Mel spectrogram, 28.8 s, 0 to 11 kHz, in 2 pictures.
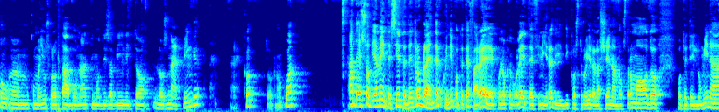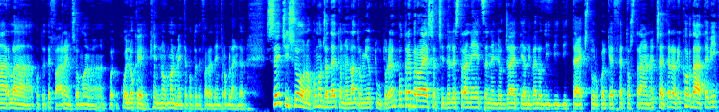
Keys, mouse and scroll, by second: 1.1 shift+Tab, 2.8 KP_7, 3.7 g, 4.6 middle click, 6.5 middle click, 7.4 middle click, 8.1 shift+a, 10.4 s, 11.5 middle click, 12.7 click, 13.1 middle click, 14.4 middle click, 15.6 middle click, 16.2 middle click, 17.1 ctrl+middle click, 17.6 middle click, 18.8 middle click, 19.9 ctrl+middle click, 21.2 click, 21.7 middle click, 22.6 ctrl+middle click, 23.1 middle click, 24.2 shift+middle click, 24.7 middle click, 25.7 click, 26.2 middle click, 26.8 ctrl+middle click, 28.0 click.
